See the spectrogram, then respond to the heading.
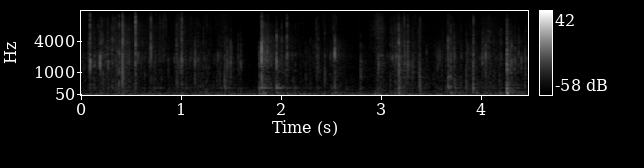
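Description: Long nails tap and scratch across the flat pages of an open newsprint newspaper, and the sheets are flipped. Quiet, crisp crinkling and papery rustles are broken by sharp, bright ticks that die away almost at once.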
